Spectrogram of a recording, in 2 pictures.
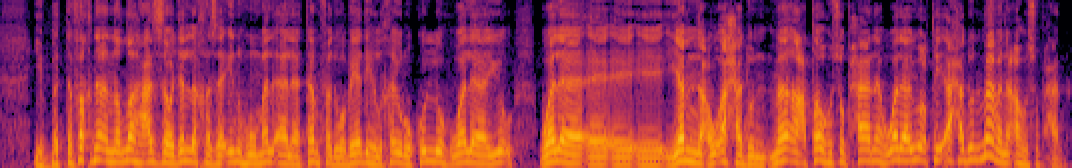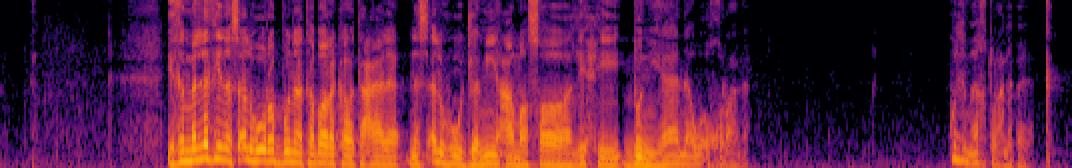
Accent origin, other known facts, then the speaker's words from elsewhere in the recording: Egypt; اصل الناس اتعودت عندنا في مصر كده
